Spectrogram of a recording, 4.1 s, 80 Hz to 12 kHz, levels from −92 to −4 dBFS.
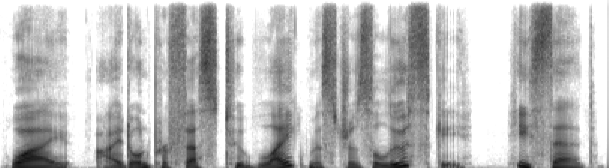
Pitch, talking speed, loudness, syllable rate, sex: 165 Hz, 150 wpm, -20 LUFS, 3.8 syllables/s, female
